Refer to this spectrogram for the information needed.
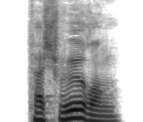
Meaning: conspiracy
- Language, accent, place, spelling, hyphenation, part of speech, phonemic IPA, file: German, Germany, Berlin, Verschwörung, Ver‧schwö‧rung, noun, /fɛɐ̯ˈʃvøː.ʁʊŋ/, De-Verschwörung.ogg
